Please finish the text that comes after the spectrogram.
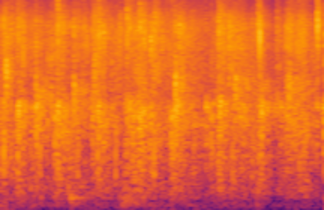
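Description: A church congregation bursts into sustained applause to acclaim God, a dense wash of many hands clapping at once, loud and continuous throughout.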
